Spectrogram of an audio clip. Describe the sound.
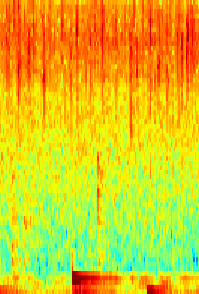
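Rain falling as a faint, steady hiss, with two brief low tonal bumps partway through.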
